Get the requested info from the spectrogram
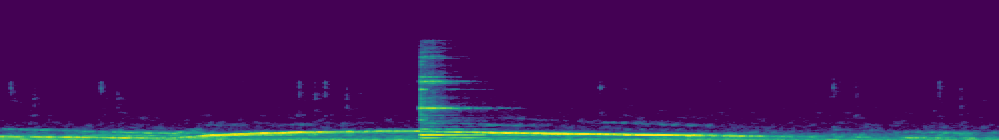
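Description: Emergency vehicle siren wailing: a slow fall in pitch, a quick rise about a second in, another slow fall, and the start of another rise at the end, growing fainter in the last couple of seconds. A short click sounds a little over two and a half seconds in.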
